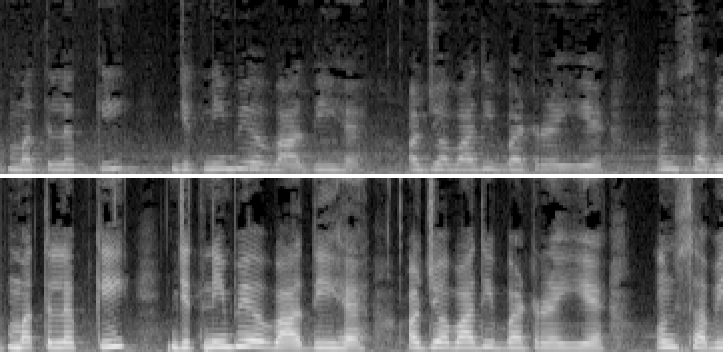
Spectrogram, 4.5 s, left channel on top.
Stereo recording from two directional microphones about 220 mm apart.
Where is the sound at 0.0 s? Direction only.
50° right (ahead or behind).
